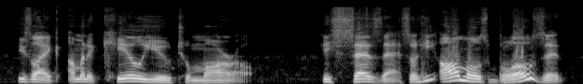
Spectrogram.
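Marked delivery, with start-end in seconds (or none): none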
